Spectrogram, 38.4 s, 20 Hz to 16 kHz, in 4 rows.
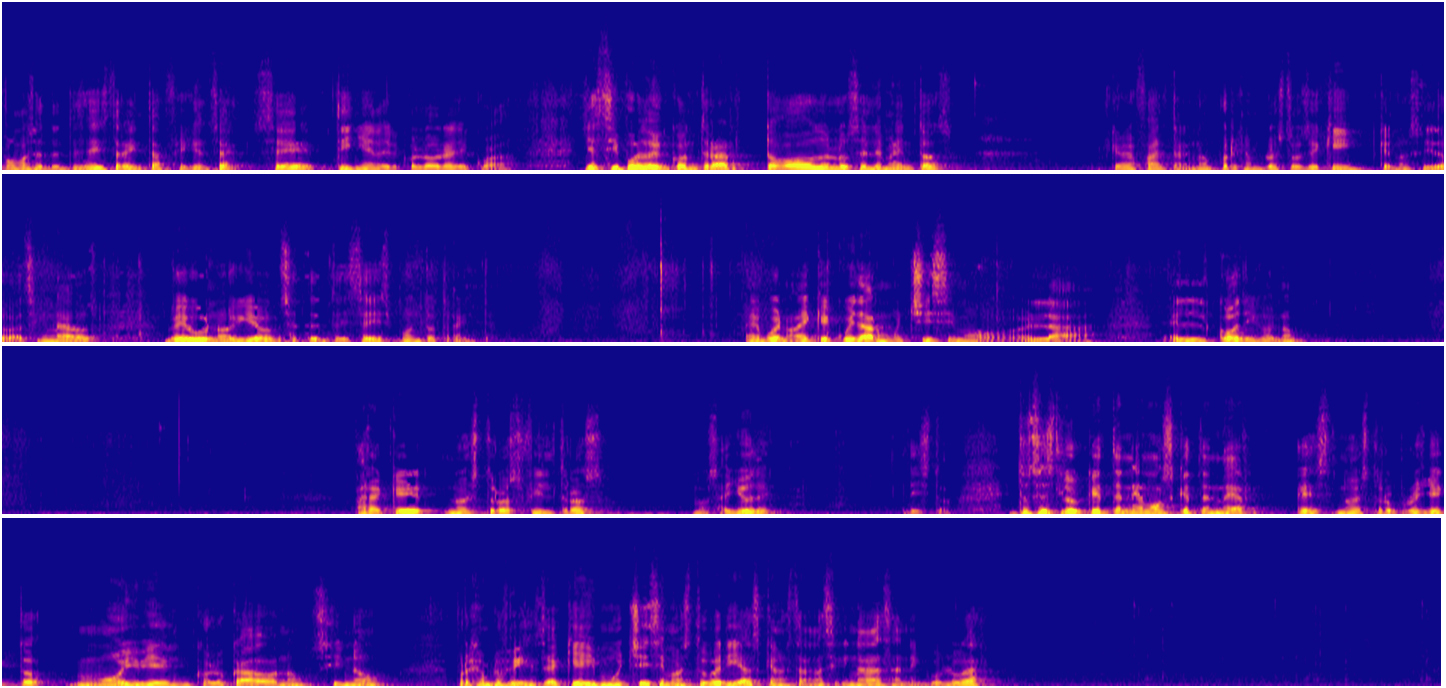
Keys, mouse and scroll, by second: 1.4 middle click, 1.9 middle click, 2.2 middle click, 2.5 middle click, 2.9 middle click, 3.9 middle click, 4.7 scroll up 2, 5.4 scroll up 2, 6.0 click, 6.5 click, 9.5 click, 10.1-16.2 typing, 17.8 click, 20.4 click, 21.7 click, 22.6-23.6 scroll up 3, 23.9-25.0 scroll down 3, 24.5 middle click, 24.8 middle click, 25.3 middle click, 26.4-27.5 middle drag, 27.7 middle click, 28.5-29.9 shift+middle drag, 30.2-30.5 scroll up 2, 30.9 middle click, 31.2 scroll up 2, 33.5 scroll down 2, 33.6 scroll up 2, 33.9-34.8 scroll down 6, 35.2-36.5 shift+middle drag, 36.7 middle click, 37.7 shift+middle click.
